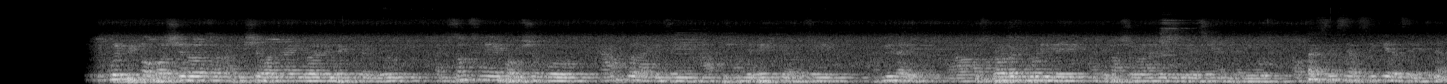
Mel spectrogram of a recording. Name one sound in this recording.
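A group of men and women sing together in a room.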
